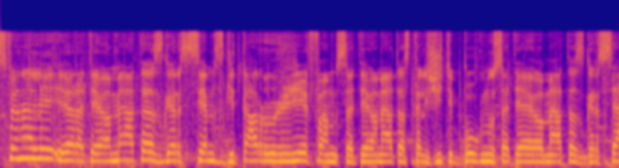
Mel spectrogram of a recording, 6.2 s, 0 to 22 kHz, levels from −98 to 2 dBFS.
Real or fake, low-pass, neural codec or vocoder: fake; 9.9 kHz; vocoder, 22.05 kHz, 80 mel bands, WaveNeXt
